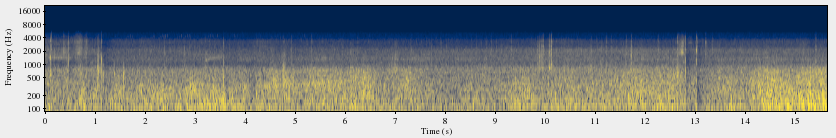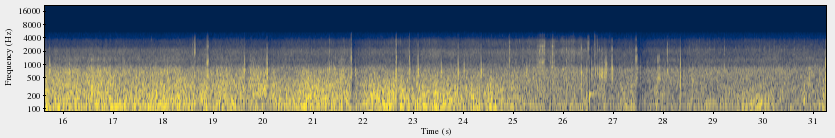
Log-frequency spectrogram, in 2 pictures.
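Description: Steady rush of river whitewater below a dam spillway, mixed with wind buffeting the microphone; somewhat louder through the middle.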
